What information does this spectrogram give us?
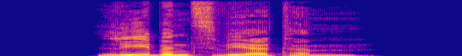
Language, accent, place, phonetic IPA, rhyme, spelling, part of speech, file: German, Germany, Berlin, [ˈleːbn̩sˌveːɐ̯təm], -eːbn̩sveːɐ̯təm, lebenswertem, adjective, De-lebenswertem.ogg
- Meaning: strong dative masculine/neuter singular of lebenswert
